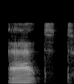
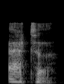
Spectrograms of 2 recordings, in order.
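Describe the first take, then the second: First: It ends on the consonant with no vowel. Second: It ends with a very short second syllable. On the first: "a shva that ends a word is silent" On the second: "a little bit like a two syllable, only so that I remember to put in that shva"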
